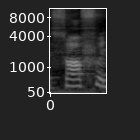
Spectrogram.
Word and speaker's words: soften: Soften में T silent है.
